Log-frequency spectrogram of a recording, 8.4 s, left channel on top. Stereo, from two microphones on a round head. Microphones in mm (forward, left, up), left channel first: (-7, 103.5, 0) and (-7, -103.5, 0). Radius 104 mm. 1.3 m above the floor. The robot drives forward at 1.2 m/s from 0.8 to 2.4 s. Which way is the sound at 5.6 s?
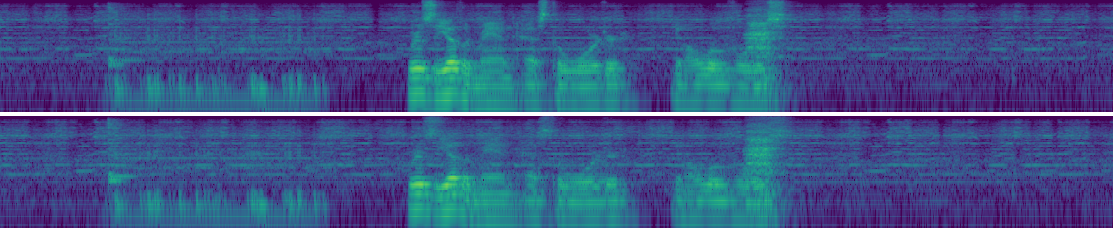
20° right (ahead or behind).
